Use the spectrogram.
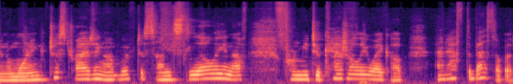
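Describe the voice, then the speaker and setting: With a German accent, a woman speaks at a moderate pace in a dark, mellow tone and a fairly low pitch. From Germany. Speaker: vlogger. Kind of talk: casual vlog talk.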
